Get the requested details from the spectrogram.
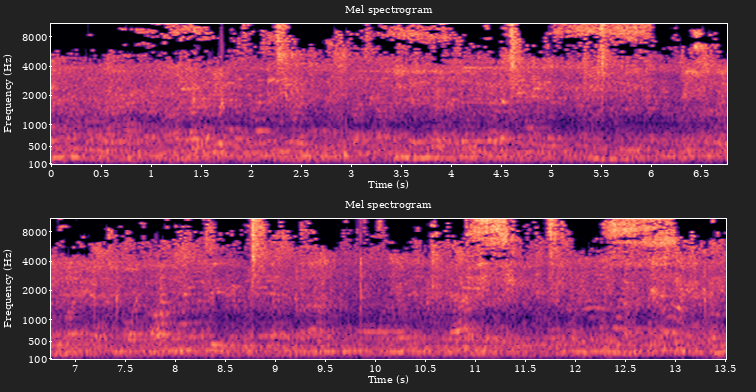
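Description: Chalk taps and scrapes on a board.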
